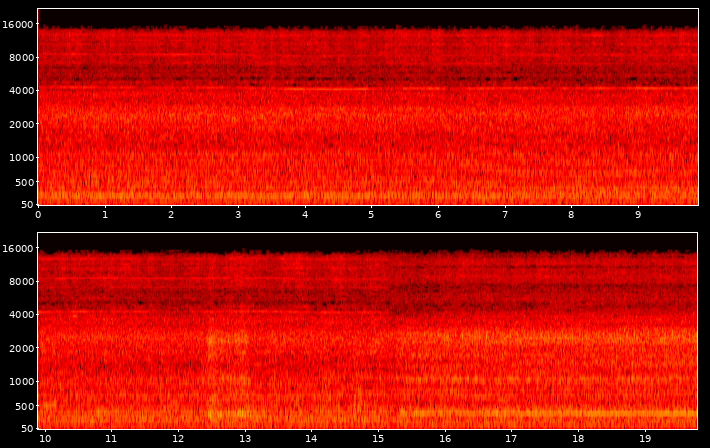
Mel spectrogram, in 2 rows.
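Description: Steady drone of airfield ground equipment running, such as the cargo loader beside the aircraft, with a constant hum; about 15 seconds in the hum steps up to a higher steady pitch, and there is a brief louder noise a little before that.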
